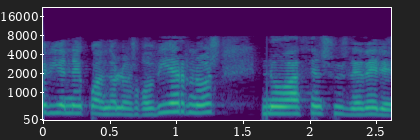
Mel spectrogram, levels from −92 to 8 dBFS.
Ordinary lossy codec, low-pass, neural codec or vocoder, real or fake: none; none; none; real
